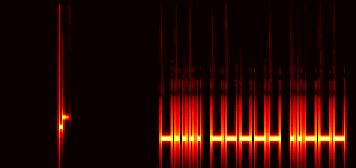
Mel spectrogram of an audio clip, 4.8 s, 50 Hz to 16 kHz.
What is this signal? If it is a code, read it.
Morse code, heard as a keyed tone, about 25 wpm, 700 Hz. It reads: 602
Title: Numbers - 3-Digit 25wpm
